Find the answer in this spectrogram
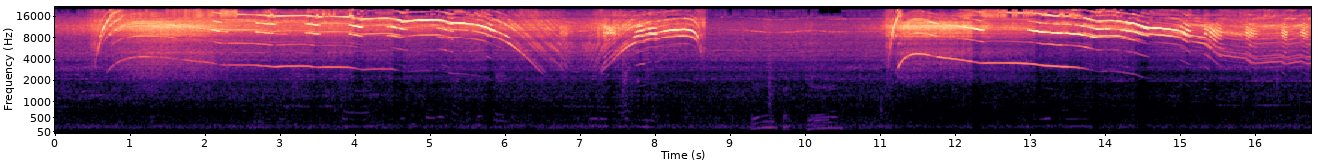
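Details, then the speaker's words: High-pitched dental handpiece whine rising and falling in bursts as a provisional crown is reduced down to its finish line, seen as a distinct line under loupes; normal handpiece operation. "and that's how you can tell that that's your um finish l so I'm going to go ahead and reduce a little bit"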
